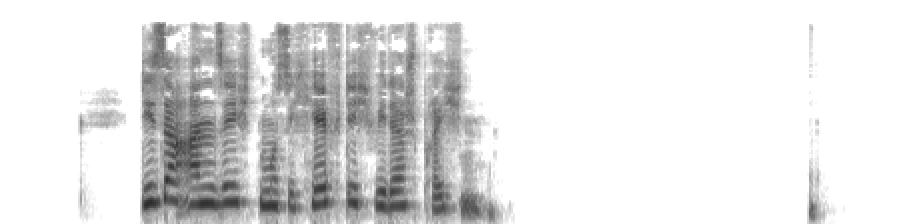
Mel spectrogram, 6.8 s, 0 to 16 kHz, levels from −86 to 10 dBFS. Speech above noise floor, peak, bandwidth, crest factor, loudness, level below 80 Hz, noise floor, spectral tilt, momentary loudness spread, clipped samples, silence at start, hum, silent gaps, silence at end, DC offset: over 72 dB; -2 dBFS; 11.5 kHz; 20 dB; -17 LUFS; -64 dBFS; under -90 dBFS; -3 dB/octave; 13 LU; under 0.1%; 1.05 s; none; none; 0.7 s; under 0.1%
